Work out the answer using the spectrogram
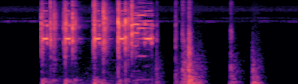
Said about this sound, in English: There is a key card slide. Lizzie, you're up. On the front door? Okay, Lizzie will take the card she was given and swipe it.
